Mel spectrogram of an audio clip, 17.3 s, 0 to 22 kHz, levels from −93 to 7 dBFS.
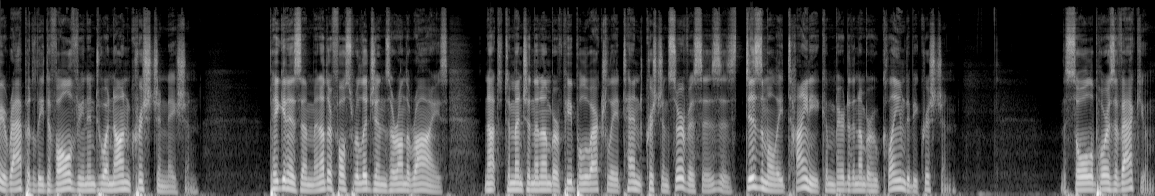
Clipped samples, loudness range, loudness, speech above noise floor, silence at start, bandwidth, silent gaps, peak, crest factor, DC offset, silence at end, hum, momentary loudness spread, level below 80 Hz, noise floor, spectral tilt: under 0.1%; 4 LU; -16 LUFS; 46 dB; 0 s; 19 kHz; none; 0 dBFS; 16 dB; under 0.1%; 0.05 s; none; 11 LU; -24 dBFS; -62 dBFS; -5.5 dB/octave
